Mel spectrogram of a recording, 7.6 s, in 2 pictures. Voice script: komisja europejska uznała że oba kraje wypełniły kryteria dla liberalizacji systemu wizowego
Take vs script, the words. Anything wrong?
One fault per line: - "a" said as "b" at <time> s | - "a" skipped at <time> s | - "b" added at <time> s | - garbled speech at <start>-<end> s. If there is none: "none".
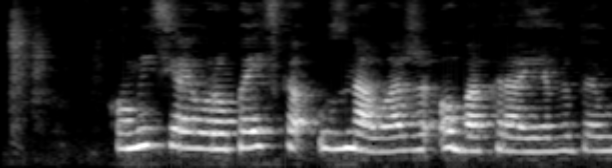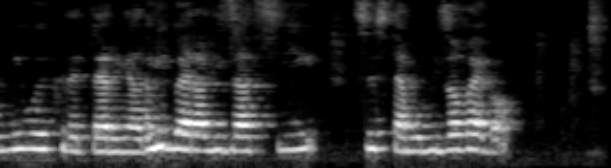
- "dla" skipped at 4.7 s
